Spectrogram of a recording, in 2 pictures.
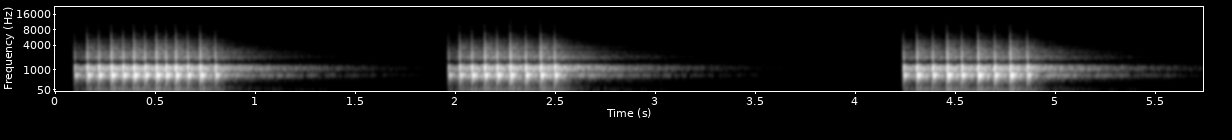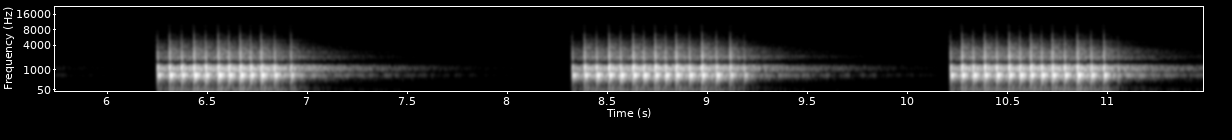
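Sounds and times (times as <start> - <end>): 
woodpecker: 0.1 - 1.1, 2.0 - 2.9, 4.2 - 5.3, 6.3 - 7.2, 8.3 - 9.5, 10.2 - 11.4.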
